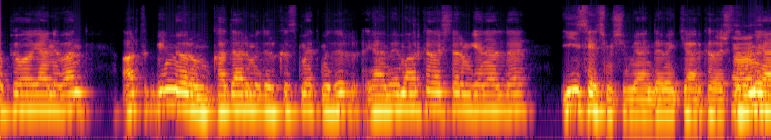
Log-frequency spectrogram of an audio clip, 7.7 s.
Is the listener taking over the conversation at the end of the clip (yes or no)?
no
